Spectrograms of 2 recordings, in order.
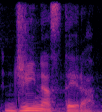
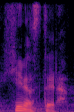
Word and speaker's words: Ginastera: region in northeastern Spain in Catalan language the correct pronunciation is ginastera but most people in Argentina like myself call him hinter hasta was born on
